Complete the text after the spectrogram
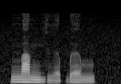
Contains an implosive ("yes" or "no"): yes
